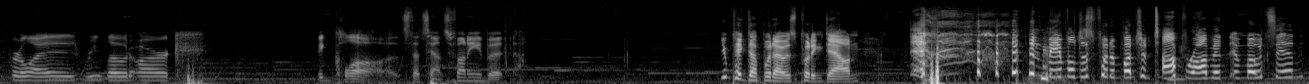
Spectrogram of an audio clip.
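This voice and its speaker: A man's voice: sits high, takes it slowly, long pauses, soft background music. A man with a Connecticut accent streaming a game with friends, joking and laughing often. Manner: excitable, laughs often, jokey. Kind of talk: casual gaming stream chat.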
